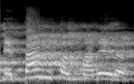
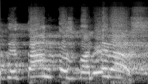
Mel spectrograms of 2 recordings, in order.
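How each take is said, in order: First: Said in the usual way. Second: "De tantas maneras" drawn out slowly at high pitch; emphatic preaching repeat. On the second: Real, not acted. Preacher answering how God speaks, "De tantas maneras" high and drawn out.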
